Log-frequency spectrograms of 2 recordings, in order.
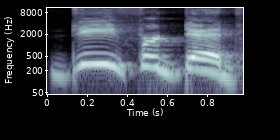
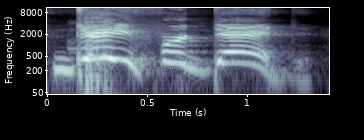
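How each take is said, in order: First: "D for dead" repeated higher, hitting "D", then falling; firm repeat. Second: "D for dead" yelled high and slow, each word hammered apart; drawn-out D for dead. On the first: Driving the point home, he repeats "D for dead" firmly. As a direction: restate "D for dead" with a hard stress on "D". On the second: Mocking the official, he bellows "D for dead" slowly. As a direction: stretch out "D for dead" into a high, slow, furious shout. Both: Real, not acted. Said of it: "How about this, you fat fuck?".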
